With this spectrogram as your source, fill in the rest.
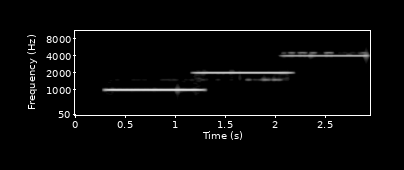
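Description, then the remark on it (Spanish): Three loud, steady electronic beeps climbing in pitch, each a sustained high tone held for nearly a second, stepping upward one after another with no talking, in a Spanish radio advert for Sonofim from Pharma OTC. “Pitidos, Sonofim.”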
